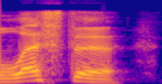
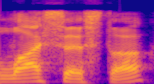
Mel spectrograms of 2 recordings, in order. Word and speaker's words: Leicester: First beautiful event for you guys is the Leicester GT, as I'm heard it's called. It's not the Leicester, as it would be phonetically. – Oh, you did it. You actually did it right.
